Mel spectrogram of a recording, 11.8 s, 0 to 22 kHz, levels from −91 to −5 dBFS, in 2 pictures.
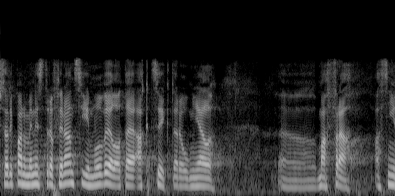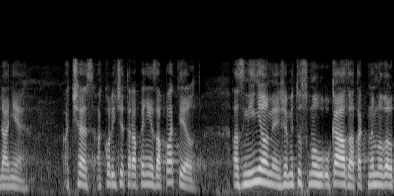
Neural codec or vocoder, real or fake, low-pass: codec, 16 kHz, 4 kbps, FunCodec, trained on LibriTTS, 50 frames a second; fake; 7.2 kHz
